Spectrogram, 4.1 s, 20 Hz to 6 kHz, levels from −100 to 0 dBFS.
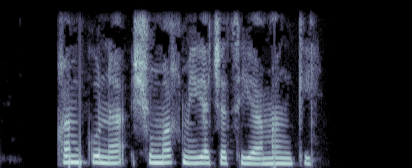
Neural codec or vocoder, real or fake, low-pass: none; real; 5.4 kHz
